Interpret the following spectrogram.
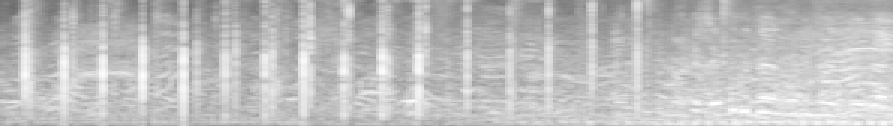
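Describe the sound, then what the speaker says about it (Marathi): An audience at a Shiv Jayanti cultural program claps, beginning with scattered sharp individual claps that build into fuller, denser applause by the end, with faint crowd murmur beneath. "जोरदार टाळ्या होऊन जाऊ रे."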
